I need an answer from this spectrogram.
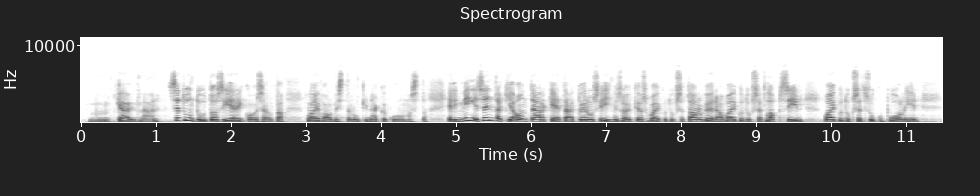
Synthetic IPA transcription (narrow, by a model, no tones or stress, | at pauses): kæymæ̰ːnset̪unt̪uːt̪osieɾikoiselt̪ɑ | lɑiʋɑlmist̪eluŋkinækøkulmɑst̪ɑelimisent̪ɑkiɑʔont̪ærkeːt̪æet̪̚perusjɑihmisoikeusʋɑikut̪ukset̪ɑrʋio̞idɑːʋʋɑikut̪ukset̪lɑpsiːnʋɑikut̪ukset̪sukupuoliːn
